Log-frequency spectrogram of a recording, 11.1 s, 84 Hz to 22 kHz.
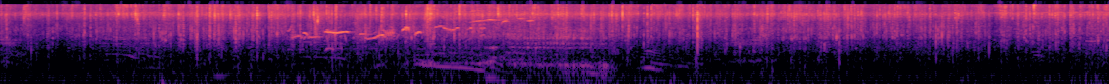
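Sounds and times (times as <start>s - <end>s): cow mooing: 4.2s - 6.7s.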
